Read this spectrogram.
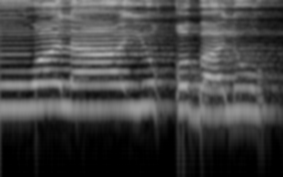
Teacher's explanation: قاف ساکن پہ ہم نے قلقلہ کرنا ہے، یعنی کہ اس کو ہلا کے پڑھنا ہے، ترتراہٹ سے پڑھنا ہے، اپنے مخرج سے ٹکرا کے اس کی آواز واپس آئے گی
